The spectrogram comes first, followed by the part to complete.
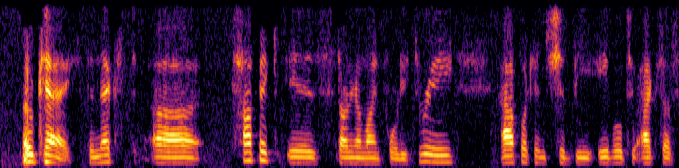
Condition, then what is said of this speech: No condition.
